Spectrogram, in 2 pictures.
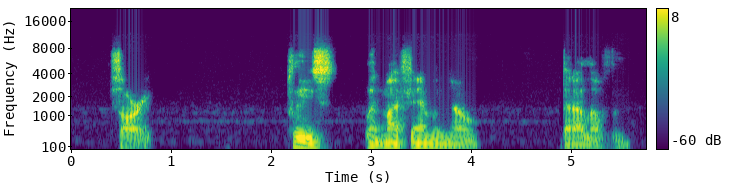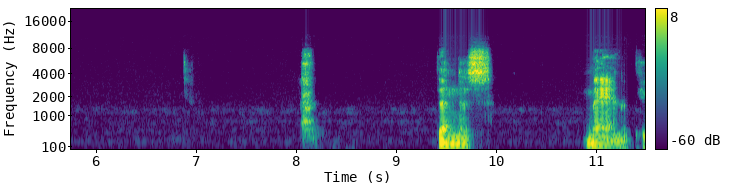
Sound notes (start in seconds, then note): none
